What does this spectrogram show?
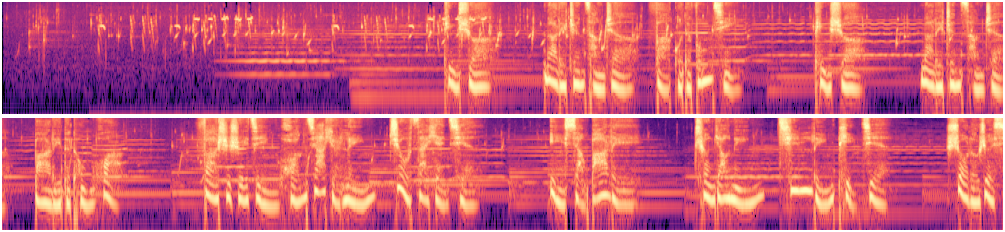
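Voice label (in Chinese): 广告优雅磁性; 广告印象巴黎优雅磁性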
